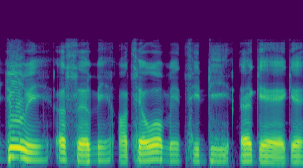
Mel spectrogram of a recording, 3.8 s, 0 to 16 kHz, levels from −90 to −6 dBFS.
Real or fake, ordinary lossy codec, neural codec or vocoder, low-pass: real; none; none; 7.2 kHz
